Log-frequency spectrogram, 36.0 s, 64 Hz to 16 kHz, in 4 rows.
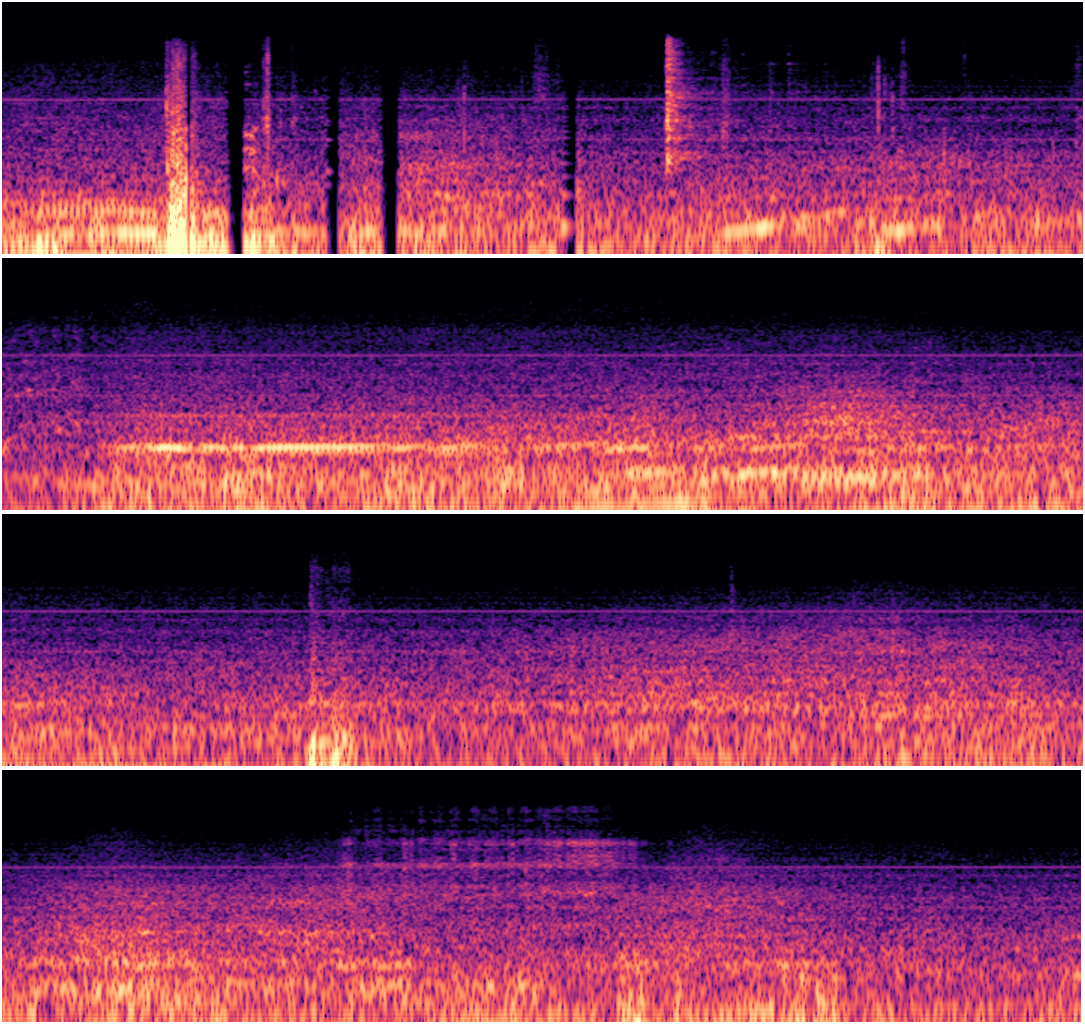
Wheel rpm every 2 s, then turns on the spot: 0, 0, 0, 0, 0, 0, 0, 0, 0, 0, 0, 0, 0, 10, 60, 10, 0, 0.
none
